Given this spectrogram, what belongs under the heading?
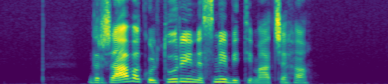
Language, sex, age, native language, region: Slovenian, female, 30-49, Slovenian, Central Slovenia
